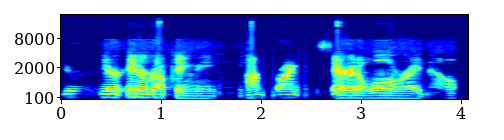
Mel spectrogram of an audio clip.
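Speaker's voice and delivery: low, deadpan gravity; most serious tone. Retold or imitated. Imitating the sergeant who was staring at a wall, most serious tone. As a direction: imitate him in dead earnest, voice dropped. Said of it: "with the most serious tone".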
